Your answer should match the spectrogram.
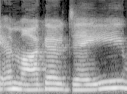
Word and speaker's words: Imago Dei: The Imago Dei, which is the God image within, mm-hmm.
